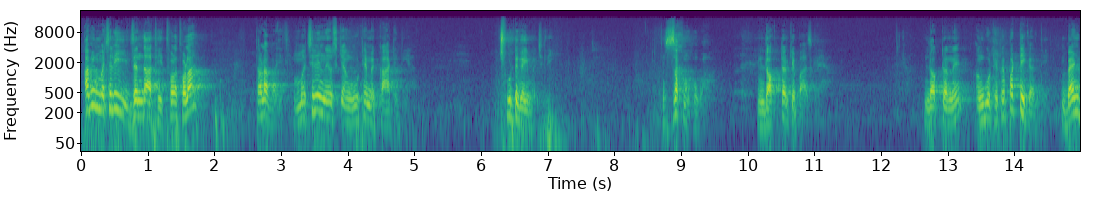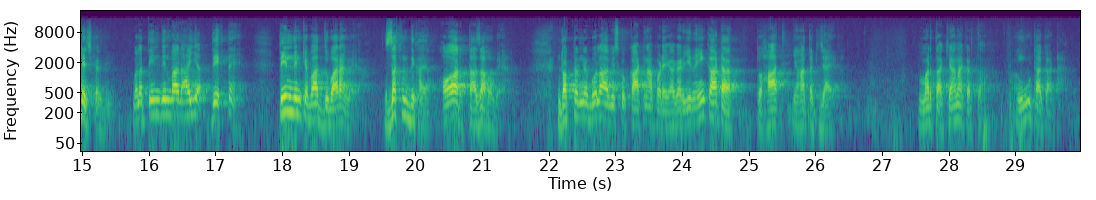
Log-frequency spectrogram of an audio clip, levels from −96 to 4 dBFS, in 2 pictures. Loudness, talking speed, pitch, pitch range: -18 LUFS, 150 wpm, 180 Hz, 160-210 Hz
